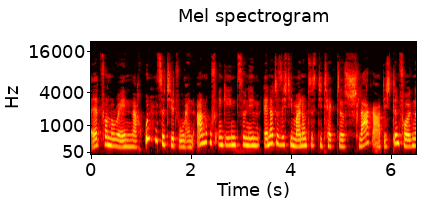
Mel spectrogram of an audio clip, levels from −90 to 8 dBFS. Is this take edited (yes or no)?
yes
